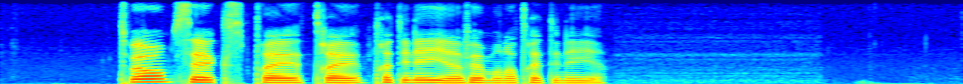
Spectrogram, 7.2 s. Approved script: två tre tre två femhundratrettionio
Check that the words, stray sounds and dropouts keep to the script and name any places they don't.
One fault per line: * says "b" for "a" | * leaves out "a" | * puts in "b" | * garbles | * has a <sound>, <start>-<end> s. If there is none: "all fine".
* puts in "sex"
* says "trettionio" for "två"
